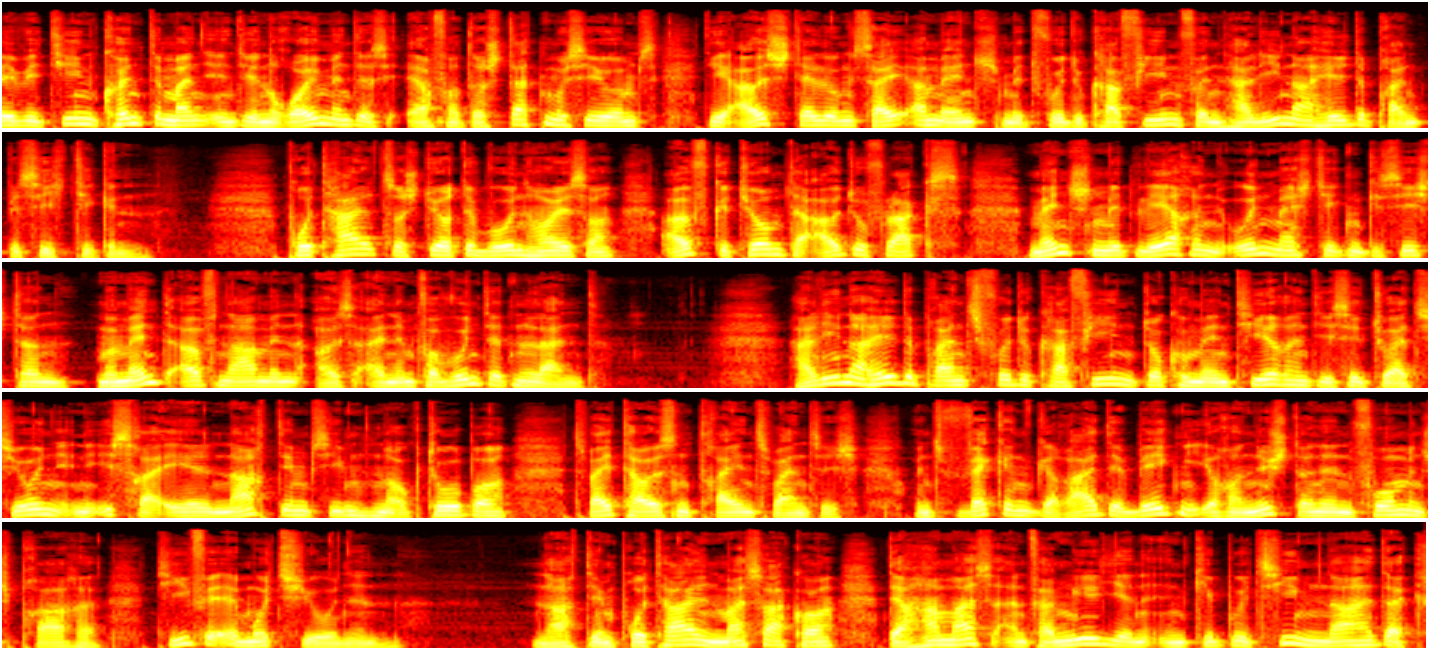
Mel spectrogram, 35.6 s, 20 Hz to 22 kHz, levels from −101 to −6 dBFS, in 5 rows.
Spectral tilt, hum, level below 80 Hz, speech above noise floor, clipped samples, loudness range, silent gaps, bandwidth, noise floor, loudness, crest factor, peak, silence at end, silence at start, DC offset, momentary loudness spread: -6.5 dB/octave; none; -48 dBFS; 47 dB; under 0.1%; 2 LU; none; 17 kHz; -64 dBFS; -17 LUFS; 14 dB; -4 dBFS; 0 s; 0 s; under 0.1%; 8 LU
